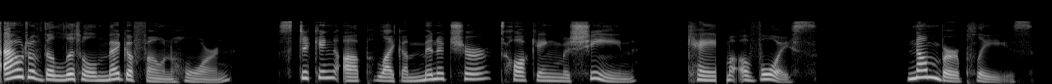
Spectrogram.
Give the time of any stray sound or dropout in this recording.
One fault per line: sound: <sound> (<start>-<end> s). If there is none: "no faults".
sound: dropout (2.9-3.0 s)
sound: dropout (7.2-7.3 s)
